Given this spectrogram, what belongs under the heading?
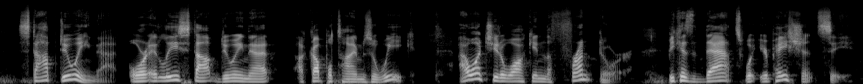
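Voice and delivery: ordinary talk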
